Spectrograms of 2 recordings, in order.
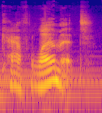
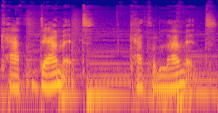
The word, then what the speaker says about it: Cathlamet: I have 2 sons who are working at a hotel up there in Cathlamet, and that's how you say it. It's like Cathlamet, Washington.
